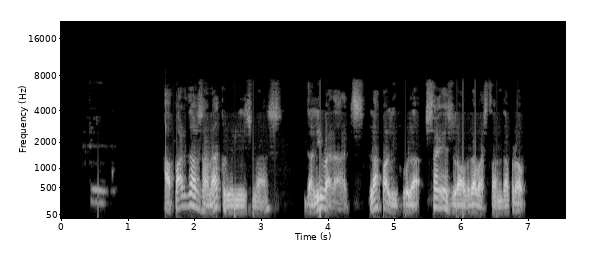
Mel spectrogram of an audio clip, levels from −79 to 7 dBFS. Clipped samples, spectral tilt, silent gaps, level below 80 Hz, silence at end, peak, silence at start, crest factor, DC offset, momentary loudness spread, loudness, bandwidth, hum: under 0.1%; -6 dB/octave; 1.05-1.53 s; -50 dBFS; 0.6 s; 0 dBFS; 0.45 s; 16 dB; under 0.1%; 13 LU; -16 LUFS; 7.8 kHz; none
